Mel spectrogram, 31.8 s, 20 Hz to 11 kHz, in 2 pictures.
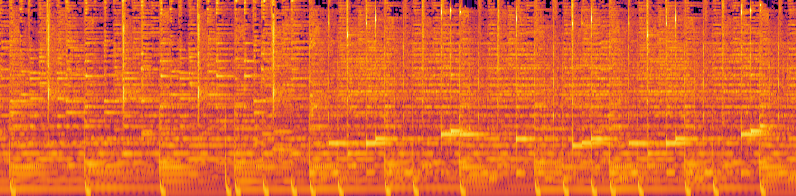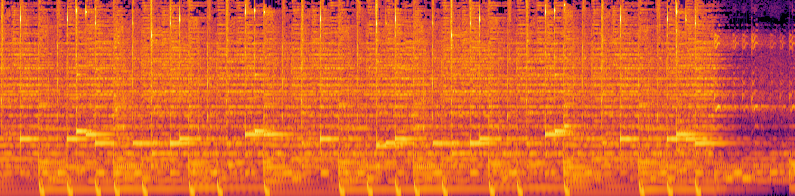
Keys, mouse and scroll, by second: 0.2 3, 0.4 alt+click, 0.8 1, 4.2-4.9 scroll down 2, 4.9 Tab, 5.1 alt+z, 5.2 scroll down 1, 5.6 middle click, 6.3-7.0 scroll down 2, 6.6 ctrl+s, 7.0 shift+middle click, 7.5 middle click, 7.8-8.9 scroll up 4, 8.1 Tab, 8.4 shift+middle click, 8.9 3, 9.2 alt+click, 9.5 middle click, 9.8-10.2 scroll down 4, 10.2 alt+shift+click, 10.5 shift+middle click, 11.1 alt+shift+click, 11.4 shift+middle click, 12.1 alt+shift+click, 12.5 scroll down 2, 12.6 shift+middle click, 12.7-13.3 scroll up 2, 13.4 p, 15.0-19.7 drag, 19.7-21.7 middle drag, 21.7 Tab, 22.1 alt+click, 22.5 p, 23.3-23.9 shift+drag, 23.9 ctrl+j, 24.5 click, 25.3 Tab, 25.9 click, 26.0 scroll up 1, 26.2 shift+middle click, 27.0 alt+click, 27.7 right click, 28.5-28.9 scroll down 3, 28.6 click, 29.4 click, 29.8 Tab, 30.1 click, 30.2 scroll up 1, 30.4 g, 31.4-31.7 scroll down 8, 31.7 click.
